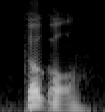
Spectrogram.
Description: (ggəl)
